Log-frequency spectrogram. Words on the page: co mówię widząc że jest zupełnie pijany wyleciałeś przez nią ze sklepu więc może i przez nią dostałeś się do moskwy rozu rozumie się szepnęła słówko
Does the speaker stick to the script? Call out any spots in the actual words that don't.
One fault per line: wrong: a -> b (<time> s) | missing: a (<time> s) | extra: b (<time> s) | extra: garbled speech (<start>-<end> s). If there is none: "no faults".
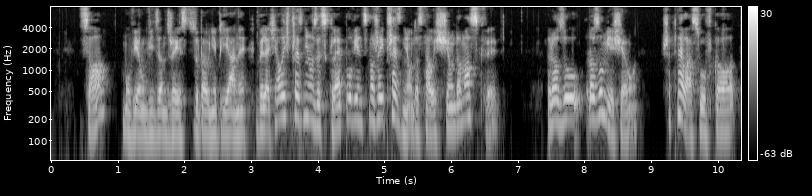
no faults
